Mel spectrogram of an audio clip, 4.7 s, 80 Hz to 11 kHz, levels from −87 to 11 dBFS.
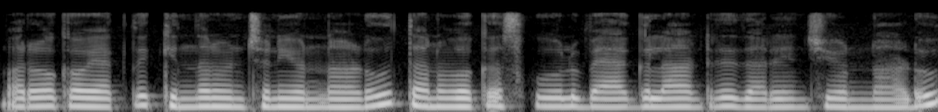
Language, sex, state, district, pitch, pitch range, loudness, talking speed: Telugu, female, Telangana, Nalgonda, 200 Hz, 195-205 Hz, -15 LUFS, 130 wpm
